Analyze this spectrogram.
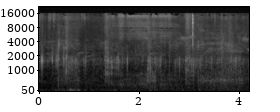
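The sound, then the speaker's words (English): Footsteps of someone walking outdoors around to the front, a faint series of many irregular crunching steps with soft scuffs and taps between them over a quiet background. “Just walking around to the front.”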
